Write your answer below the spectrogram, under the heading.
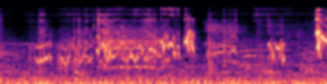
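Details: Budgerigars singing: a busy warbling chatter of squeaky, looping notes and short chirps, with brief louder sharp squawks near the end over a low background hum.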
